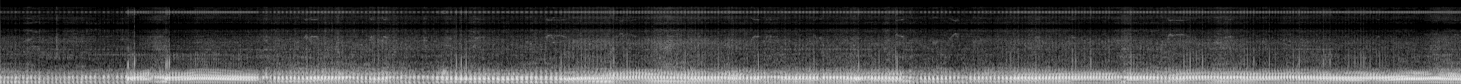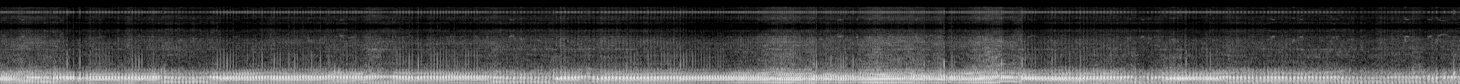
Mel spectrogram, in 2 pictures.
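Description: Honda dirt bike's engine running under constantly changing throttle, its pitch rising and falling as the bike works along a rough trail.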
